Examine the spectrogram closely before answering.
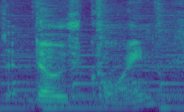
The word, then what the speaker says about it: Dogecoin: So, it's spelled like doggycoin, but it's pronounced Dogecoin.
